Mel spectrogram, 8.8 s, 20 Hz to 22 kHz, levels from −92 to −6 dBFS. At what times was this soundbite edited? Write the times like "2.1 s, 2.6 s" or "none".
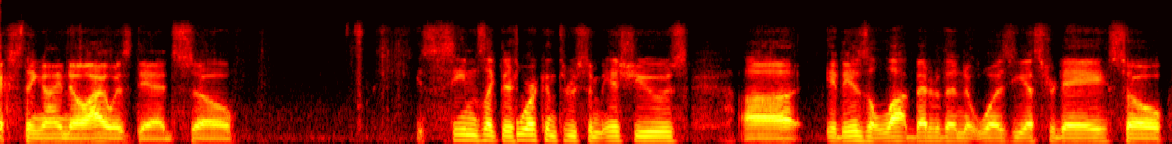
3.9 s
